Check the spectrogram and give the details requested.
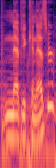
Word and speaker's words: Nebuchadnezzar: Nebuchadnezzar hold up what Nebuchadnezzar oh yeah that's gonna be hard to remember let's see rhymes with Ned can you taste her or never can desert oh I got a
